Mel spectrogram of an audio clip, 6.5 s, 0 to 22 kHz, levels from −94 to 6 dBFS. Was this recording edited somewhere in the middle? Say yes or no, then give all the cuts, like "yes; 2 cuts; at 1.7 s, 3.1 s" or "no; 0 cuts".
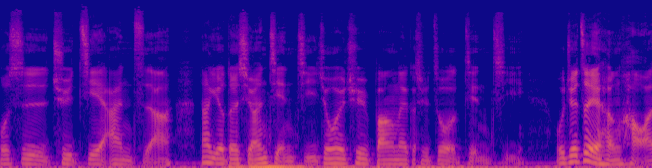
yes; 1 cut; at 4.1 s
